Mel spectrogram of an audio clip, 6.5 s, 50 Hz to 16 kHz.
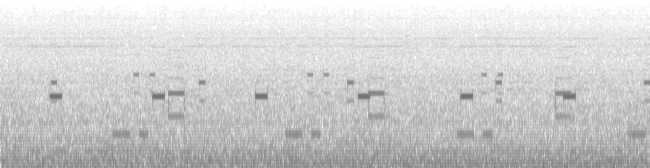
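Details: Regular electronic beeps about once a second, near 58 a minute, from a bedside heart monitor over low room hum, with sporadic blood pressure machine sounds, in a dimly lit hospital ward; ambient relaxation recording.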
